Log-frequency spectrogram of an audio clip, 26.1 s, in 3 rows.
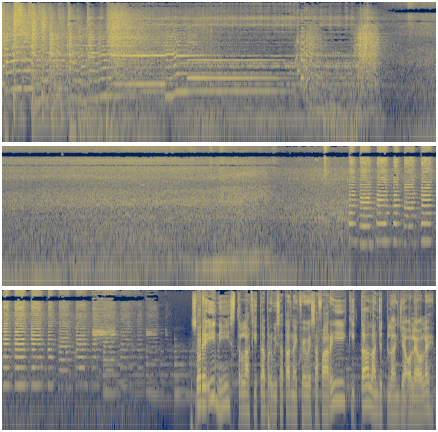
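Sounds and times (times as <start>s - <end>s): bus engine running: 0.0s - 20.7s
multi-tone musical horn: 15.6s - 20.8s.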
